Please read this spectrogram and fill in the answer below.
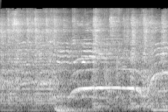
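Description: Stage walk-on music: a held high note with a deep bass beat coming in under it a little under a second in.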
